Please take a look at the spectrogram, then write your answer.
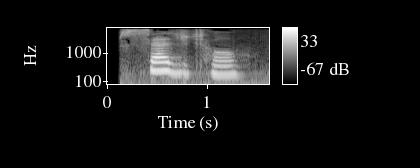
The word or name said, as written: segetal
